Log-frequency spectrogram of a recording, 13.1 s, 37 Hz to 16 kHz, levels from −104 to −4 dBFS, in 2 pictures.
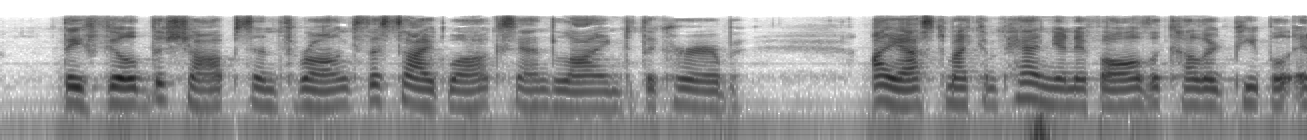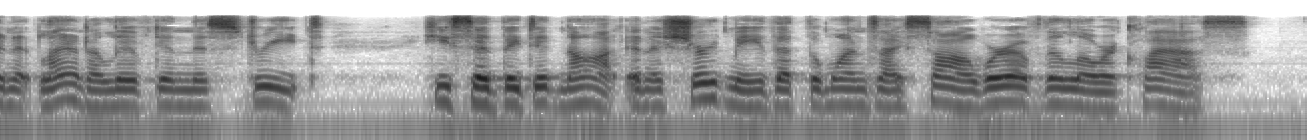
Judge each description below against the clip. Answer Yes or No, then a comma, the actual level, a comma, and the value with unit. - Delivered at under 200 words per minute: No, fast, 205 wpm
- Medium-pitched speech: Yes, medium, 170 Hz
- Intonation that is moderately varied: No, narrow, 1.9 semitones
